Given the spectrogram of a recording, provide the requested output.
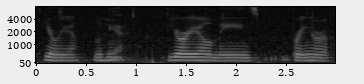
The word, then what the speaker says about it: Uriel: there cool all right archangel Uriel that's how you say it Uriel yeah Uriel means bringer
